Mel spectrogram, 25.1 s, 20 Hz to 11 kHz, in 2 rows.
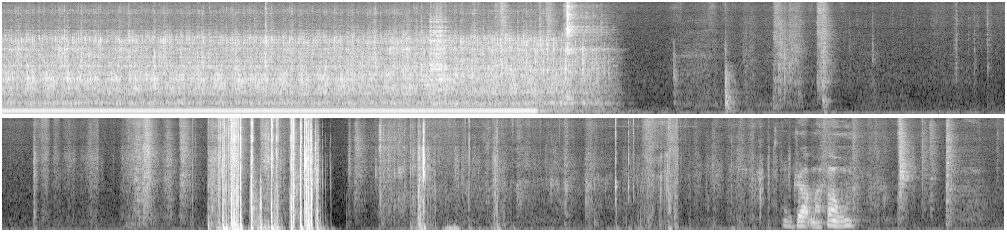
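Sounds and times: lathe motor hum spinning down: 0.0s - 7.7s
phone dropped knocks and rattling: 15.2s - 16.6s.

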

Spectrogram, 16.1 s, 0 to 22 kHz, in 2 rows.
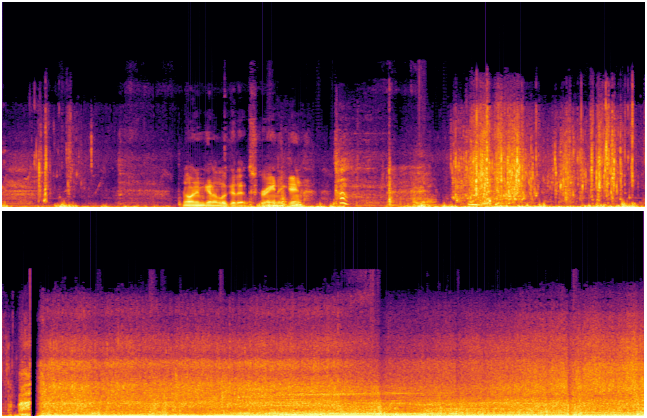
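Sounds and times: wind buffeting microphone: 0.0s - 16.0s
water rushing past hull: 5.6s - 16.0s
outboard motor running: 8.5s - 16.0s.

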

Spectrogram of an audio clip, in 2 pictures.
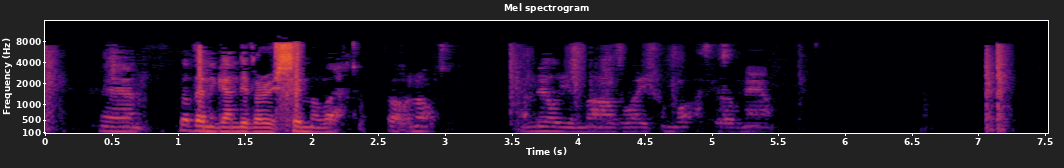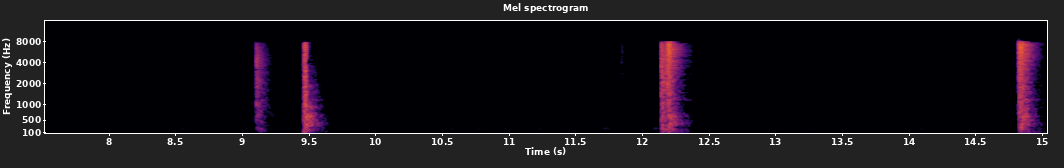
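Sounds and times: darts thudding into dartboard: 7.0s - 7.4s, 9.1s - 9.7s, 12.1s - 12.4s, 14.8s - 15.0s.

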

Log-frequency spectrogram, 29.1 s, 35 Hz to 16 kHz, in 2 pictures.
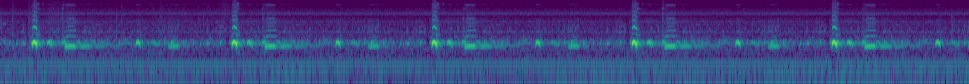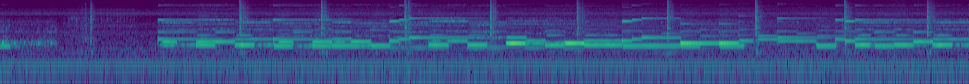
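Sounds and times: two-note cuckoo whistles: 0.5s - 2.8s, 3.4s - 5.8s, 6.5s - 8.8s, 9.5s - 11.8s, 12.5s - 14.9s, 16.9s - 29.0s
clock striking: 16.9s - 29.0s
music box tune: 16.9s - 29.0s
clock click: 17.5s - 29.0s.

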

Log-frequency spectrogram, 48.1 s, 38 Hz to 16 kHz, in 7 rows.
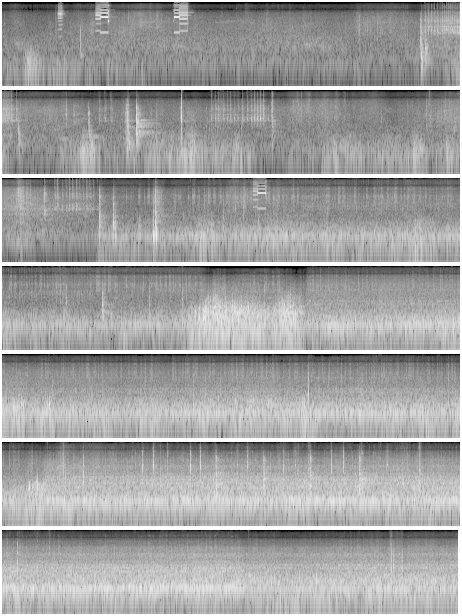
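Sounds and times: bicycle tyre noise on tarmac: 0.0s - 48.0s
bike drivetrain whir: 5.3s - 48.0s
sharp clicks: 35.2s - 41.6s.

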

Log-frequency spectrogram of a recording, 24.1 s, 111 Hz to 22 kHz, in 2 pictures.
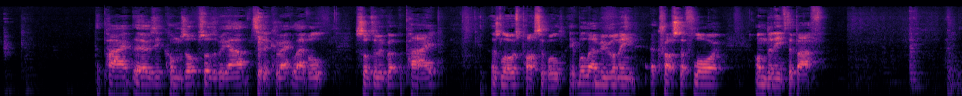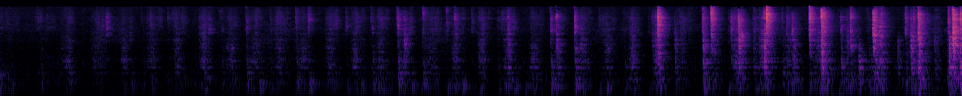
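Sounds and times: pipe cutter scraping clicks: 14.5s - 24.0s.

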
